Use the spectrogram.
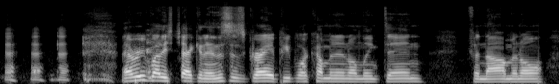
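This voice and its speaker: A man's voice: mid-range voice, steady tone, a little fast, vocal fry, clear, resonant tone, no room sound, studio quality. A man hosting a live online show, chatty and greeting viewers by name. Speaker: host.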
